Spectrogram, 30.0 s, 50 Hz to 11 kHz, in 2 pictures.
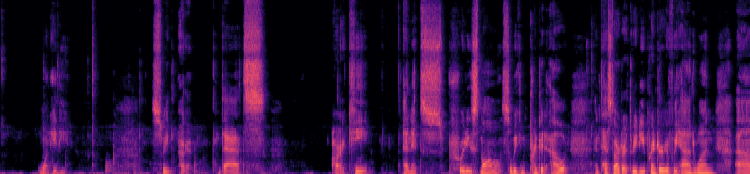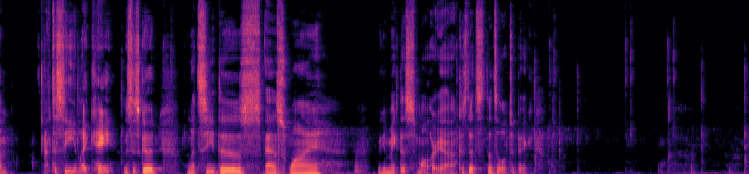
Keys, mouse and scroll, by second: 0.9 KP_1, 1.2 KP_8, 1.3 KP_0, 1.8 KP_Enter, 2.9 middle click, 3.8 scroll up 1, 4.0-5.3 scroll down 8, 5.8-6.8 scroll down 1, 6.9 shift+middle click, 7.6-8.4 scroll up 5, 8.6 click, 11.1 Tab, 11.8 click, 12.8 Tab, 13.4-16.4 middle drag, 16.7 middle click, 18.4 click, 20.3 s, 20.9 y, 24.2 click, 24.6-25.8 middle drag, 26.1 click, 27.5 click, 28.4 click, 29.2 middle click.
